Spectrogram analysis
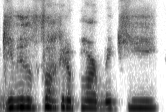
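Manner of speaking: high-pitched mock screech; imitated frantic demand. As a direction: mimic an ex losing her mind. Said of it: "And she's losing her mind".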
